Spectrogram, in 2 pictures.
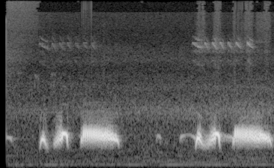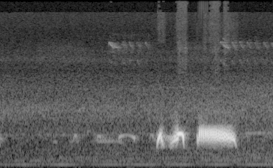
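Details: Spotted dove calling, a bird kept to train decoys to answer: three phrases of quick double notes leading into a long, loud, even coo, repeated about every two and a half seconds, faint low hum underneath.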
